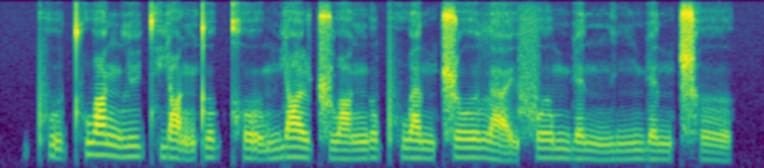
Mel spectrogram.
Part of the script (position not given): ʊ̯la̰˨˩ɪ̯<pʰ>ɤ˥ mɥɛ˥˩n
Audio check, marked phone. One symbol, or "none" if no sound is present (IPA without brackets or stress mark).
f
